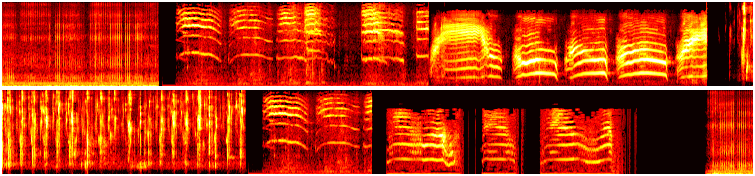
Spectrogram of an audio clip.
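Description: Domestic cats: a steady purr, then a run of meows. First come short high mews, then several long, loud meows that rise and fall in pitch. A few seconds of fast rattling pulses follow, then more mews with a wavering pitch, and purring starts again near the end.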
